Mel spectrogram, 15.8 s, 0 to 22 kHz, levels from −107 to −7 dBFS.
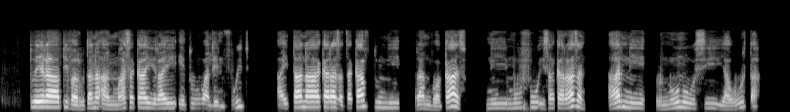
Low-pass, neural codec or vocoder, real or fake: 7.2 kHz; none; real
